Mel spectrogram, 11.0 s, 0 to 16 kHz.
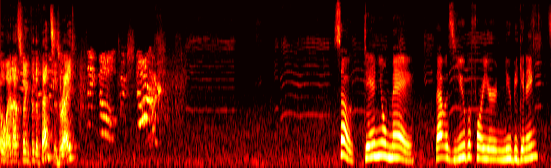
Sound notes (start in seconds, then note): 1.8 child's voice; 3.6 kazoo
